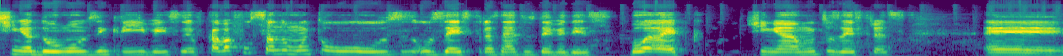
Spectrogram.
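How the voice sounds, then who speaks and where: With music in the background, a woman speaks in a São Paulo accent with fairly even intonation. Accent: Paulistano Brazilian Portuguese. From Brazil, São Paulo city. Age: 20s. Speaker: animator. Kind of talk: casual interview. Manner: halting, many restarts.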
